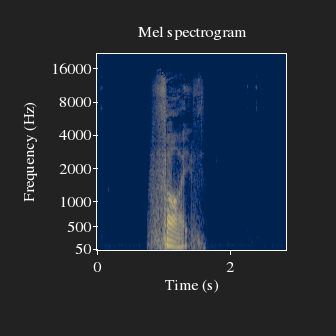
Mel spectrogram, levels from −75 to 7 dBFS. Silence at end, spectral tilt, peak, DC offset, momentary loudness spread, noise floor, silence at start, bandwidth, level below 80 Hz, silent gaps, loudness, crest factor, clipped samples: 1.25 s; -5.5 dB/octave; 0 dBFS; under 0.1%; 24 LU; -71 dBFS; 0.8 s; 16.5 kHz; -48 dBFS; none; -18 LUFS; 24 dB; under 0.1%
